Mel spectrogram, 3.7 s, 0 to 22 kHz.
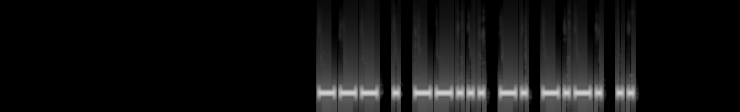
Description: Morse code, heard as a keyed tone, about 42 wpm, 700 Hz. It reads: OE7NCI
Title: DXCC-100 Call Signs - 6 Characters - 45wpm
